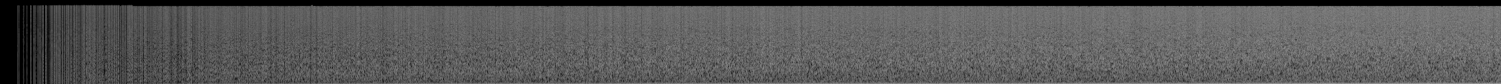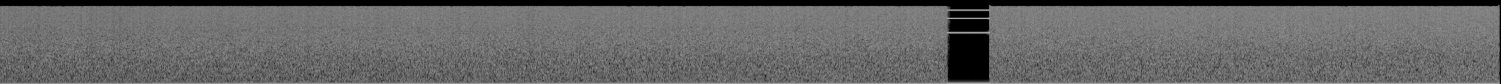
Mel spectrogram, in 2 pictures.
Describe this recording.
39 Dust DensitySweep 0 5000
This kind of noise consists of a certain number of random values per second. This number is the density. In this example there are increasingly more random values per second.The algorithm for this noise was created two years ago by myself in C++, as an immitation of noise generators in SuperCollider 2. The Frequency sweep algorithm didn't actually succeed that well.
density, digital, dust, noise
